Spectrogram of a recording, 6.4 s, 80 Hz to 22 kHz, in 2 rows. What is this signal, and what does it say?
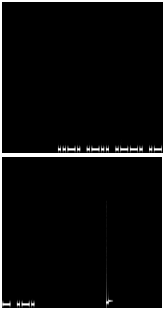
Morse code, heard as a keyed tone, about 25 wpm, 700 Hz. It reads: FLPWR
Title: Code Groups - 5 Letters - 25wpm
